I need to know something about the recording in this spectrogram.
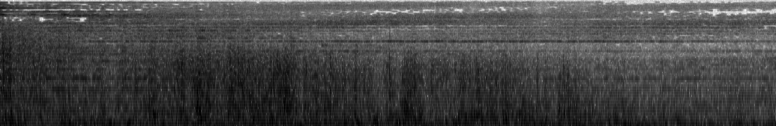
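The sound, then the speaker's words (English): A steady, loud roar of rumbling thunder and a rushing whirlwind, as when God spoke to Job, fills the whole stretch, dense and continuous with deep low-end rumble and no voices. “There was thunder and a whirlwind, and God talked to Job personally.”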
